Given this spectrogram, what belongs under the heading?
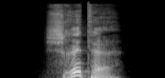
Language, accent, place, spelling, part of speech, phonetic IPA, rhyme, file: German, Germany, Berlin, schritte, verb, [ˈʃʁɪtə], -ɪtə, De-schritte.ogg
- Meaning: first/third-person singular subjunctive II of schreiten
